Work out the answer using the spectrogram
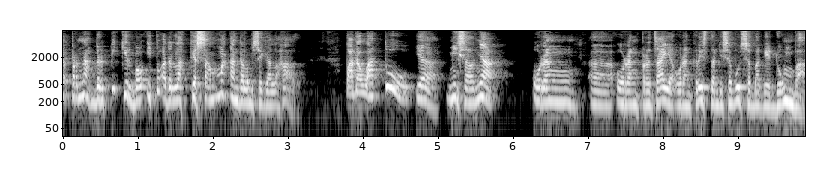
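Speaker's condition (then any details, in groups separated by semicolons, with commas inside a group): No condition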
